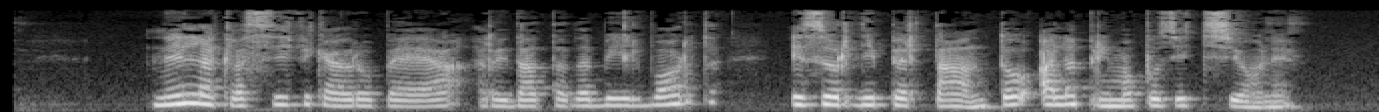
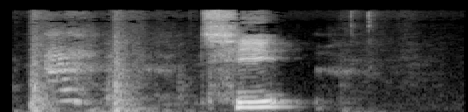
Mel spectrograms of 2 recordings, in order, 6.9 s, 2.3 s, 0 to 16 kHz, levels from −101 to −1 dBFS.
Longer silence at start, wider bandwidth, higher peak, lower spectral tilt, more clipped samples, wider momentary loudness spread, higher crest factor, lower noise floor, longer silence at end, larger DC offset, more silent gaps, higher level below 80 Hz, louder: first, 0.75 s vs 0.15 s; about the same, 11.5 kHz vs 11.5 kHz; about the same, -4 dBFS vs -2 dBFS; about the same, -4 dB/octave vs -3.5 dB/octave; neither; second, 8 LU vs 18 LU; about the same, 16 dB vs 20 dB; first, -58 dBFS vs -50 dBFS; second, 0.4 s vs 0.9 s; neither; neither; second, -60 dBFS vs -42 dBFS; second, -20 LUFS vs -17 LUFS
